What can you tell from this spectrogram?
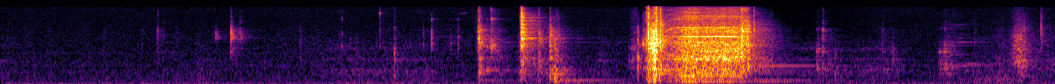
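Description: Cordless impact driver spinning briefly, about three seconds in, backing an oil pan bolt out of an LS engine block. A few light metallic clicks of socket and bolt come before it.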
